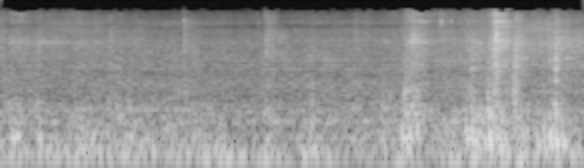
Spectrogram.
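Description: Passenger train rolling into a station: a steady low rumble from the coaches, with a few wheel clacks over rail joints in the last second and a half.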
